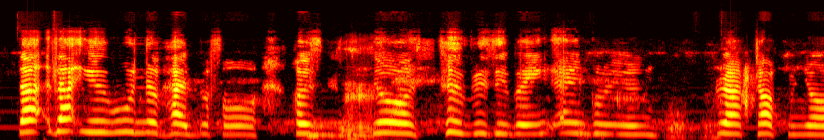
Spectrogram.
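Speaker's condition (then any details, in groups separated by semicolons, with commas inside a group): Cerebral palsy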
